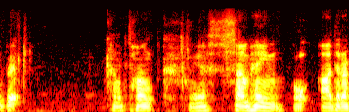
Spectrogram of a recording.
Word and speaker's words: Samhain: Yes, Samhain. Or did I pronounce that correctly? How are you supposed to pronounce it? I believe if you were a true pagan, you would say Soin.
